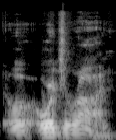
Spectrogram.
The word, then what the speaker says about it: Orgeron: LSU, I like Ed though, and Orgeron, ain't that how you say it?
